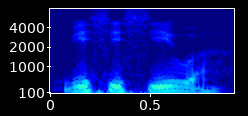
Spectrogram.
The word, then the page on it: visisiwa: Wamesa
